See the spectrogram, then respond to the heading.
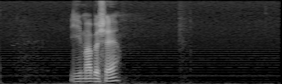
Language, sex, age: Norwegian, male, 27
